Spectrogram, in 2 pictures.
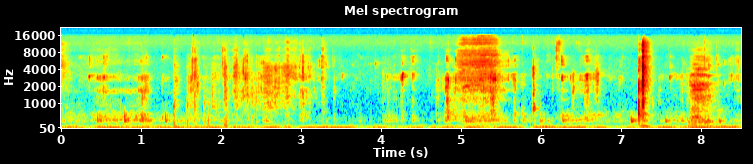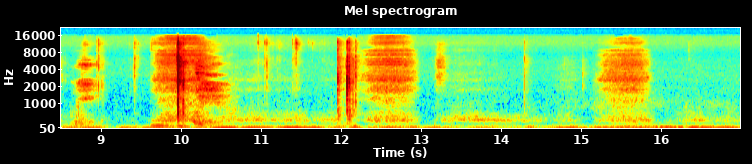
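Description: Close-miked chewing and wet mouth sounds of a person eating, with a few sharp clicks about 7, 10 and 12 seconds in.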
